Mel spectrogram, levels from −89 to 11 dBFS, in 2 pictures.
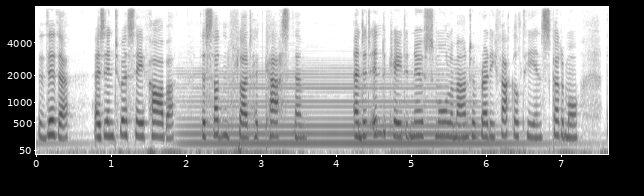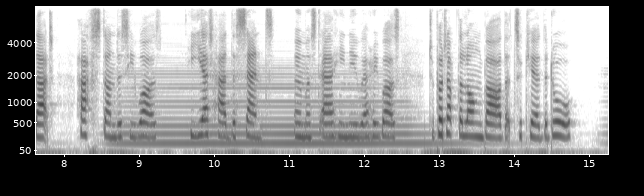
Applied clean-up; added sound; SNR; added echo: none; Bowed string instrument; 11 dB; none.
